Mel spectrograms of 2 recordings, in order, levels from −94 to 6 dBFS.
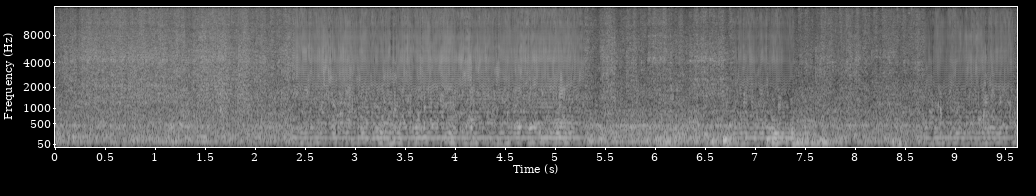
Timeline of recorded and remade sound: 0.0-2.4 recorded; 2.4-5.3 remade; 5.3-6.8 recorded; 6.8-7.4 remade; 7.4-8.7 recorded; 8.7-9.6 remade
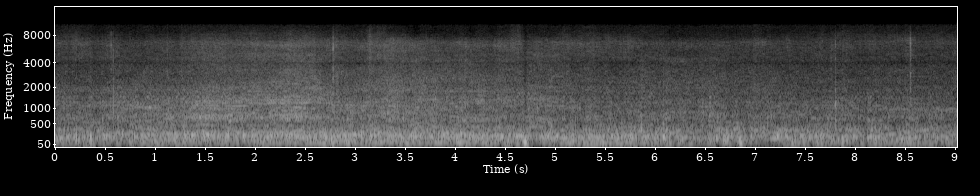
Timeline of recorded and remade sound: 0.0-9.0 remade

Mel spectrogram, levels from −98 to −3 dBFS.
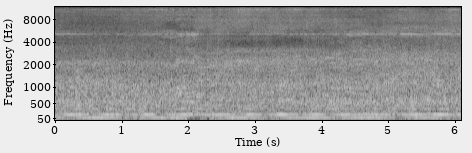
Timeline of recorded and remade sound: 0.0-1.6 recorded; 1.6-4.7 remade; 4.7-6.1 recorded

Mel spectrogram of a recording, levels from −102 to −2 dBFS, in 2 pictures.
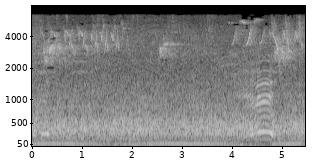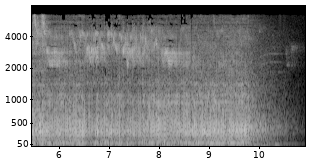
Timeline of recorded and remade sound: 0.0-5.3 recorded; 5.3-9.8 remade; 9.8-10.9 recorded

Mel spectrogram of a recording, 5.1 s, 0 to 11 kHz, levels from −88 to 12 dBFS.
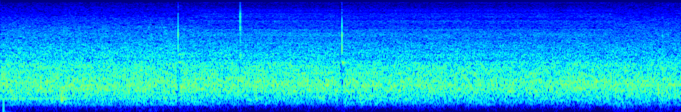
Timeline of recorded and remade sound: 0.0-1.5 recorded; 1.5-4.6 remade; 4.6-5.1 recorded

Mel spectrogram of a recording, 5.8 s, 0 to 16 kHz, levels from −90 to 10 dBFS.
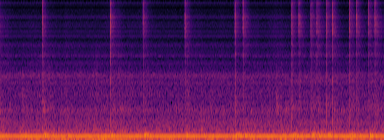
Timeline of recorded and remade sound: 0.0-5.8 remade

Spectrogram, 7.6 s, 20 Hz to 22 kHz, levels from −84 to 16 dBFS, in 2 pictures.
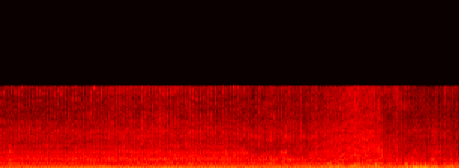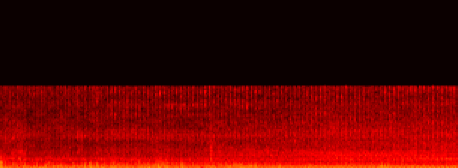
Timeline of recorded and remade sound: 0.0-0.9 recorded; 0.9-1.6 remade; 1.6-2.0 recorded; 2.0-4.7 remade; 4.7-7.6 recorded

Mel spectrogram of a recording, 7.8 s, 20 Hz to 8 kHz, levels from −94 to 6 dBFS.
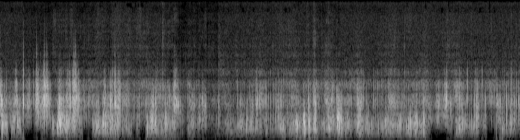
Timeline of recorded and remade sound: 0.0-2.4 recorded; 2.4-3.3 remade; 3.3-4.4 recorded; 4.4-5.1 remade; 5.1-7.8 recorded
